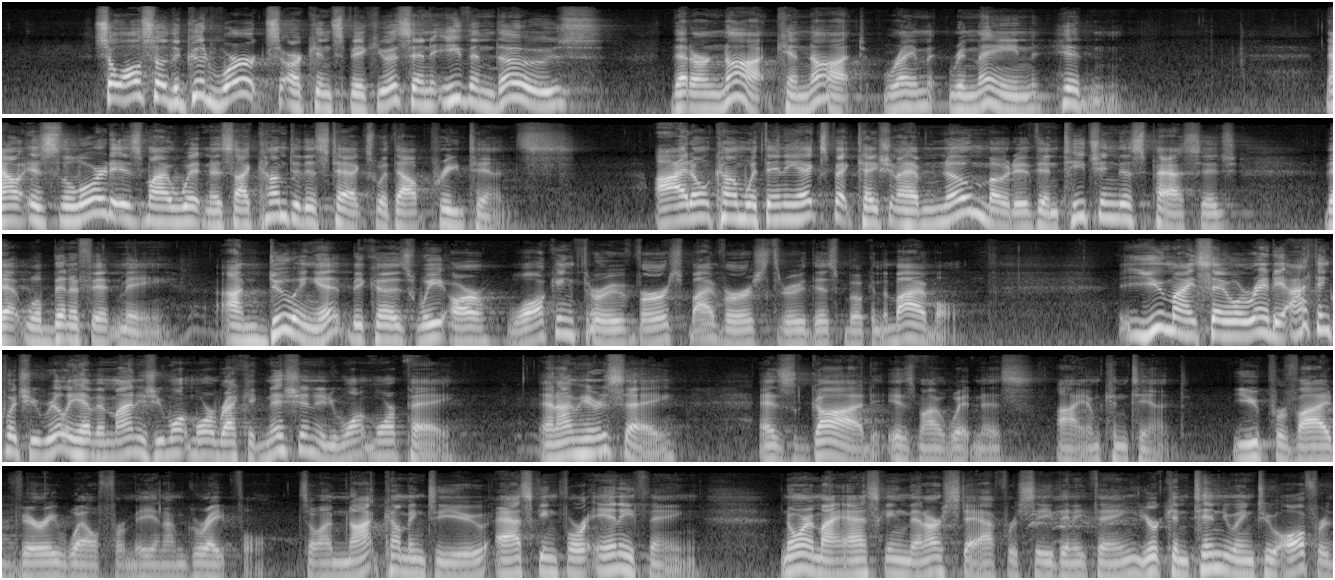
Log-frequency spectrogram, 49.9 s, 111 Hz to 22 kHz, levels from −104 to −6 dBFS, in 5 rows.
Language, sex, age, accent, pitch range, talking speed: English, male, 50-69, American, 120-170 Hz, 160 wpm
